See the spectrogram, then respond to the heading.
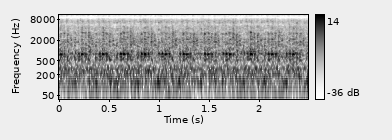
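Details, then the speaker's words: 1981 Peterbilt 359 diesel started after reportedly sitting about a year, cranked over easily, smoking only slightly, AC belt off; steady idle with light regular clatter and no knocks or mystery noises, normal idle. "Sounds good. I don't hear any knocks. I don't hear any crazy mystery noises."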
